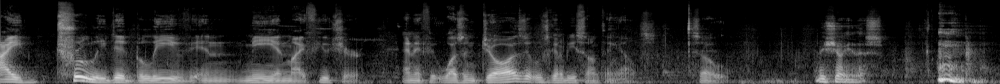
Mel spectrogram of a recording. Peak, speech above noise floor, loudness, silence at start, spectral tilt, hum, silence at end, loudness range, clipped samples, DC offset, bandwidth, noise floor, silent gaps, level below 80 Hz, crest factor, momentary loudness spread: 0 dBFS; 23 dB; -21 LUFS; 0 s; -5.5 dB/octave; none; 0.05 s; 8 LU; under 0.1%; under 0.1%; 19.5 kHz; -43 dBFS; none; -46 dBFS; 20 dB; 19 LU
